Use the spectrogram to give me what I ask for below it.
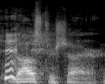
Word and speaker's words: Gloucestershire: Yeah, I'm going to butcher this, Gloucestershire, is that right? – Gloucestershire.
